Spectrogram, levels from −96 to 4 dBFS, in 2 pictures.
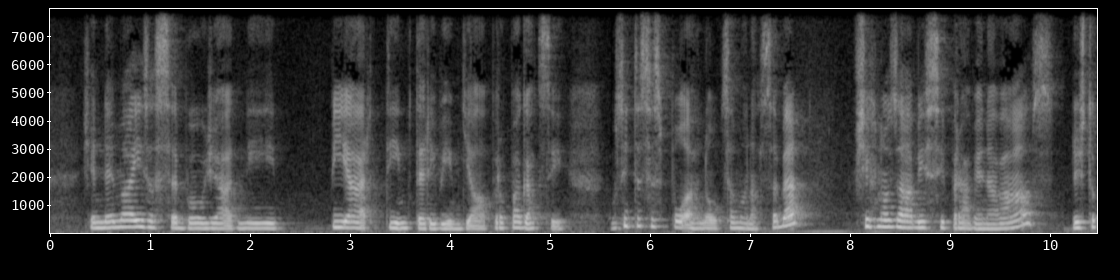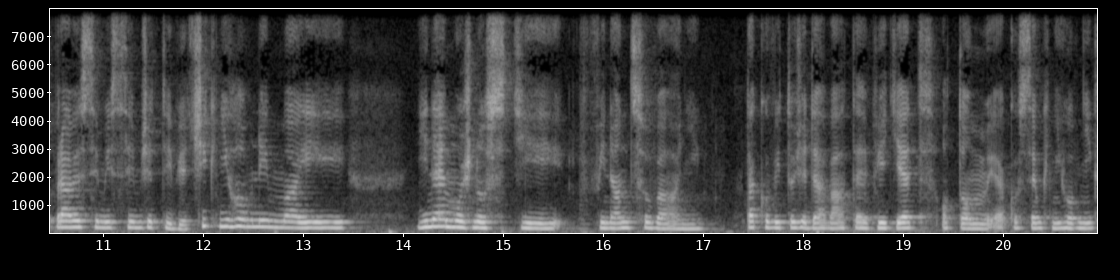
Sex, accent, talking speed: female, native, 130 wpm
